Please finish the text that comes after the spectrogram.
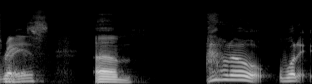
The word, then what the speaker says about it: Reyes: next opponent Chia Dominic how do you pronounce it rise raise r e y e s raise um I don't know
